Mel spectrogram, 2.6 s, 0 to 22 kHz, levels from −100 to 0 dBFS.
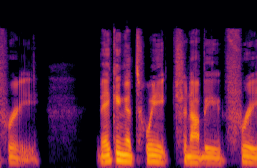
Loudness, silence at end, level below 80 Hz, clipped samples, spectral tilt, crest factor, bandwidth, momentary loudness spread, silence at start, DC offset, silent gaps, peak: -24 LUFS; 0 s; -56 dBFS; under 0.1%; -6 dB/octave; 18 dB; 12 kHz; 11 LU; 0 s; under 0.1%; 0.41-0.46 s, 0.85-0.96 s; -8 dBFS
